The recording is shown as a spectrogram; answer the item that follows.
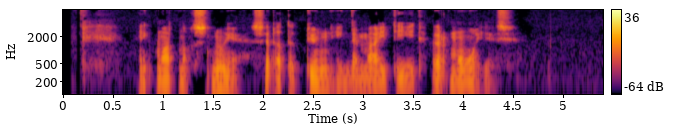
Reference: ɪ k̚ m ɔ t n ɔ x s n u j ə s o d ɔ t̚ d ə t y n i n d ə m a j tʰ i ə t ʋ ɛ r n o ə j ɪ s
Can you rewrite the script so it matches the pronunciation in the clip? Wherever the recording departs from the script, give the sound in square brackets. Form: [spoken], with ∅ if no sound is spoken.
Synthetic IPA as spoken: ɪ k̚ m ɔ t n ɔ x s n u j ə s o d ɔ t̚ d ə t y n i n d ə m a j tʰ i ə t ʋ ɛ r [m] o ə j ɪ s

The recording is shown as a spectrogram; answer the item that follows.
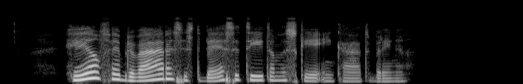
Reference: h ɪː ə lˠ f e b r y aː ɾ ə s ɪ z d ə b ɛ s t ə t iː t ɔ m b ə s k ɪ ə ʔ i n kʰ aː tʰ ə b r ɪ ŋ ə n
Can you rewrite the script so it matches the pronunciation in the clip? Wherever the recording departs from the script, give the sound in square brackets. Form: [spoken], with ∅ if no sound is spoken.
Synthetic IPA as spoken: h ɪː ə lˠ f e b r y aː ɾ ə s ɪ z d ə b ɛ s t ə t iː t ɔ m [d] ə s k ɪ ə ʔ i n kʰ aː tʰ ə b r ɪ ŋ ə n

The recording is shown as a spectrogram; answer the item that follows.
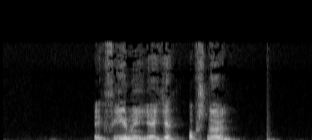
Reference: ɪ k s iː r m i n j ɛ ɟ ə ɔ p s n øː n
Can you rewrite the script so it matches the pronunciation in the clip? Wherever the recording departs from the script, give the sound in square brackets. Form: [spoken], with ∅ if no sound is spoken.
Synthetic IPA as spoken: ɪ k [f] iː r m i n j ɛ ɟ ə ɔ p s n øː n

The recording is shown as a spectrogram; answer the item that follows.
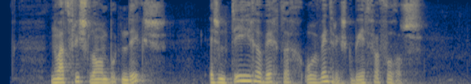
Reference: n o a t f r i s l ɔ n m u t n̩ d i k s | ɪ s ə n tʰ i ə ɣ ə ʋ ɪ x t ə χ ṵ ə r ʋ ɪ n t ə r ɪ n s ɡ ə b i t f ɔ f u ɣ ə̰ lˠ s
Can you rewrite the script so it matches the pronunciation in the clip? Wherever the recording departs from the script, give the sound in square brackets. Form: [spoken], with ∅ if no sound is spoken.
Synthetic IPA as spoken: n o a t f r i s l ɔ n [b] u t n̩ d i k s | ɪ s ə n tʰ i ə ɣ ə ʋ ɪ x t ə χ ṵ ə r ʋ ɪ n t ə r ɪ [ŋ] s ɡ ə b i t f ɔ f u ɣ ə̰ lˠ s

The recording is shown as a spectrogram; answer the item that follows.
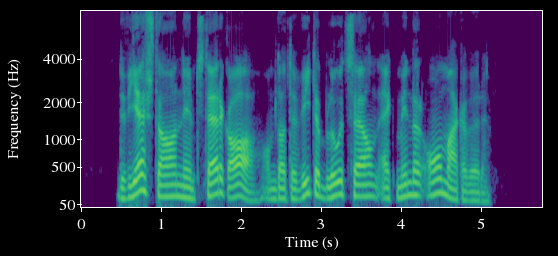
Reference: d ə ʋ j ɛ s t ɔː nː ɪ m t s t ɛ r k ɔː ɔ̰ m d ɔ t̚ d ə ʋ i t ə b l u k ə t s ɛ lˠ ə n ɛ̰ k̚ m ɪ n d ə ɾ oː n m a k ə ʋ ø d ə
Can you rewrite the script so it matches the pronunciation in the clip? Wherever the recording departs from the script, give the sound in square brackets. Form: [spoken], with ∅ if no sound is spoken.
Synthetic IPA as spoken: d ə ʋ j ɛ s t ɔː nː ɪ m t s t ɛ r k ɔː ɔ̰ m d ɔ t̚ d ə ʋ i t ə b l u [∅] ə t s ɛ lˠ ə n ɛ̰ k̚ m ɪ n d ə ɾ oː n m a k ə ʋ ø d ə

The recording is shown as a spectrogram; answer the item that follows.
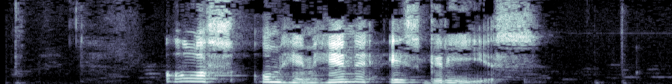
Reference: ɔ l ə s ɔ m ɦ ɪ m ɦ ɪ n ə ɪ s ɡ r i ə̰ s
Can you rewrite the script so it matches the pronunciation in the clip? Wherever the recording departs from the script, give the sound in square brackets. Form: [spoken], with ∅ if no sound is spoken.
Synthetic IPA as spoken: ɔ l ə s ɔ m ɦ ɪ m ɦ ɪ n ə ɪ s ɡ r i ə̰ s

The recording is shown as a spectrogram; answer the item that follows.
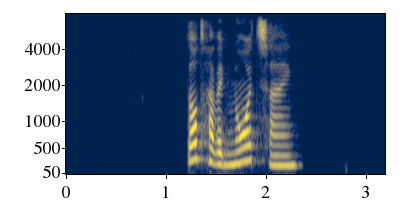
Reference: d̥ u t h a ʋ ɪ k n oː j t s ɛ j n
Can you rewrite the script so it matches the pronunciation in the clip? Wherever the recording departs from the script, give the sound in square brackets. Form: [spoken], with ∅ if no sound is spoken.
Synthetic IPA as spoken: d̥ [ɔ] t h a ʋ ɪ k n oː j t s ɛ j n

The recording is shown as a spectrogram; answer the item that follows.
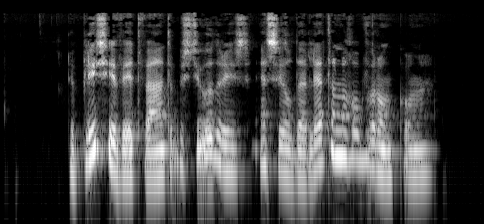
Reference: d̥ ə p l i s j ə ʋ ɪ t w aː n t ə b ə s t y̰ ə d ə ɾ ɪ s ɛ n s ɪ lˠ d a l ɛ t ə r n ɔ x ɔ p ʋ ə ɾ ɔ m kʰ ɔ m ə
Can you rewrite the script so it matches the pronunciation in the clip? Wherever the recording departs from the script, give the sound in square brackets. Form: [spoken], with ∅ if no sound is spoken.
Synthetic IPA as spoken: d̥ ə p l i s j ə ʋ ɪ t [ʋ] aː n t ə b ə s t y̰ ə d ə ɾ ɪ s ɛ n s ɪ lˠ d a l ɛ t ə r n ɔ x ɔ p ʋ ə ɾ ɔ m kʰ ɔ m ə

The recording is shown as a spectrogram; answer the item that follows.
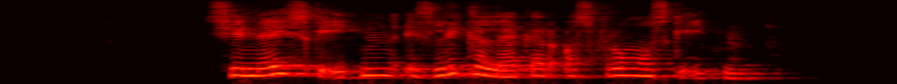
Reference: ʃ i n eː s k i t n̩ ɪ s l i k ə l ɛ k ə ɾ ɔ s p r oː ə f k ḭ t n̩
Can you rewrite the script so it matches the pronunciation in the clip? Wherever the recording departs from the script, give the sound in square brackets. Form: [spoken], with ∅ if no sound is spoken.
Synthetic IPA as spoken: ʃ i n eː s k i t n̩ ɪ s l i k ə l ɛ k ə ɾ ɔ s p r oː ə [s] k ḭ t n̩

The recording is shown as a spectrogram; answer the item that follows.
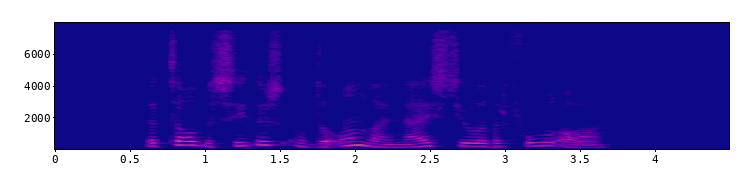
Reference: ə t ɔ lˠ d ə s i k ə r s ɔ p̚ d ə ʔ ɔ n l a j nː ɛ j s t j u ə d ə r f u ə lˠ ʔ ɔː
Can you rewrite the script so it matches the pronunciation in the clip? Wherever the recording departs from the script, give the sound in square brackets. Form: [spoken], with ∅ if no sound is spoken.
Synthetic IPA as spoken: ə t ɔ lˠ [b] ə s i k ə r s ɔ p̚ d ə ʔ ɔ n l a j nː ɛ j s t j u ə d ə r f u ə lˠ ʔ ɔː

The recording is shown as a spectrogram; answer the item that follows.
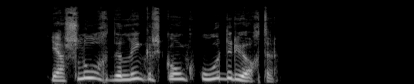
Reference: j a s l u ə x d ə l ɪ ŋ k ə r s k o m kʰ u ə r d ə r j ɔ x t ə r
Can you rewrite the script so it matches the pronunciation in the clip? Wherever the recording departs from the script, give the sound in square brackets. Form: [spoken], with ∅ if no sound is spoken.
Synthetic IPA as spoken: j a s l u ə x d ə l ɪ ŋ k ə r s k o [ŋ] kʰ u ə r d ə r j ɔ x t ə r

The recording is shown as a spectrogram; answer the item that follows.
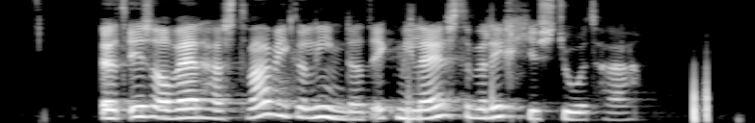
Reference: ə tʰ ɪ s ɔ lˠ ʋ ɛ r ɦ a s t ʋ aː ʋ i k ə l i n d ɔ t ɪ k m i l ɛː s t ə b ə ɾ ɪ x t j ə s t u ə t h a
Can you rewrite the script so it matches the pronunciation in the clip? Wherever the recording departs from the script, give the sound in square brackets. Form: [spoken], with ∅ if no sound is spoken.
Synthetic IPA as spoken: ə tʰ ɪ s ɔ lˠ ʋ ɛ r ɦ a s t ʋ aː ʋ i k ə l i n d ɔ t ɪ k m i l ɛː s t ə b ə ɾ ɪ x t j ə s t u ə t h a

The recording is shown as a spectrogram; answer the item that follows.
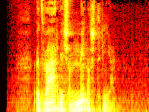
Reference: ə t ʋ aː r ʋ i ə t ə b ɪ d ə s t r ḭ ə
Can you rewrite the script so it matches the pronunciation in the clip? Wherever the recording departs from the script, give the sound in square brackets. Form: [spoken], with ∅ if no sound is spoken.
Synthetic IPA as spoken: ə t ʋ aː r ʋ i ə [s] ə [m] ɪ [n] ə s t r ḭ ə

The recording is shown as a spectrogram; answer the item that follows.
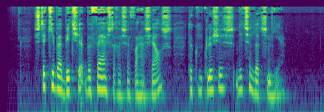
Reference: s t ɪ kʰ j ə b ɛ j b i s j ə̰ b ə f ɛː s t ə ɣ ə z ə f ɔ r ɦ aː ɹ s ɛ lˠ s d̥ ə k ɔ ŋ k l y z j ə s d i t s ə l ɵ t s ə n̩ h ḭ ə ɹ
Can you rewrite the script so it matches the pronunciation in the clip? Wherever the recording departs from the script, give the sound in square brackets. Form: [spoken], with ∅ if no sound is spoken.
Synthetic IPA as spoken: s t ɪ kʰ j ə b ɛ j b i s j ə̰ b ə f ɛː s t ə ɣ ə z ə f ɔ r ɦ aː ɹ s ɛ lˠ s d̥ ə k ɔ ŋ k l y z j ə s d i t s ə l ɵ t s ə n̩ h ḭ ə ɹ

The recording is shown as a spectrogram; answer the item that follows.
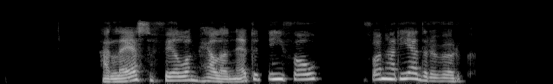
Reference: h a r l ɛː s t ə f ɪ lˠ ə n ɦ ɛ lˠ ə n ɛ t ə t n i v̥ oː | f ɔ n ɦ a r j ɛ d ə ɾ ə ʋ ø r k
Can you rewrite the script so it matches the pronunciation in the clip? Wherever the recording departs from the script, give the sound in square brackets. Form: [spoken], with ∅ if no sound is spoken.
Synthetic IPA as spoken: h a r l ɛː s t ə f ɪ lˠ ə [m] ɦ ɛ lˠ ə n ɛ t ə t n i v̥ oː | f ɔ n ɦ a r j ɛ d ə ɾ ə ʋ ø r k

